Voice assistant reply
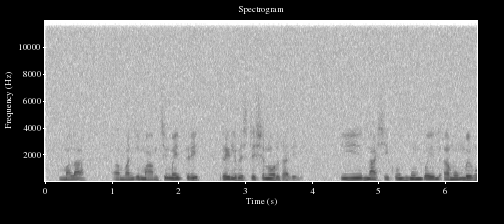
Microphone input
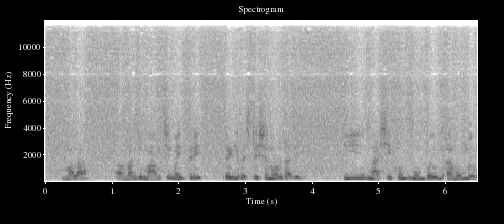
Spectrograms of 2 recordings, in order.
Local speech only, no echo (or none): none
